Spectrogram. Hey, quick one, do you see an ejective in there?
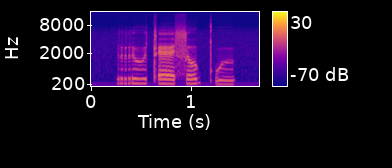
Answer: yes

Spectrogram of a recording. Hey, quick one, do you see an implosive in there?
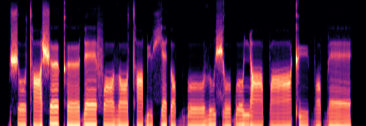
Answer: yes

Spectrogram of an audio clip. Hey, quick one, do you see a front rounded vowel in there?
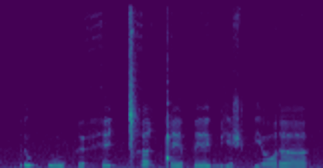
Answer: yes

